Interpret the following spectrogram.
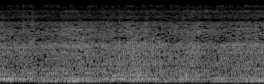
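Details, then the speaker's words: Gtech AirRam Mk2 cordless vacuum, one of three broken units, filthy and covered in hair: steady, even high-pitched motor hiss with no surging, rattles or scraping; works fine, normal running. "one yeah that one works absolutely fine it's just filthy and covered in hair"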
